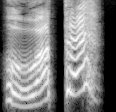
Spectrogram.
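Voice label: Voice finish, Japanese; orleya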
